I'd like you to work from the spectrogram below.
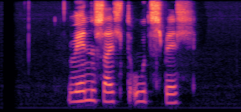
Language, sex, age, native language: Icelandic, male, 9, Icelandic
